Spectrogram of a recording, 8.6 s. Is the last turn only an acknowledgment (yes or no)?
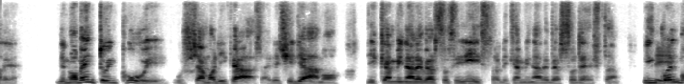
yes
